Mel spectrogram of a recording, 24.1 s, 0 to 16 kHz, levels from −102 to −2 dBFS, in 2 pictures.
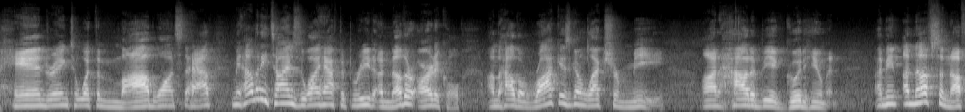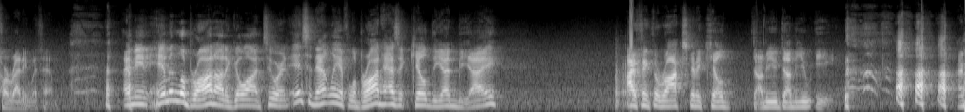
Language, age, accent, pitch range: English, 30-49, American, 140-180 Hz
